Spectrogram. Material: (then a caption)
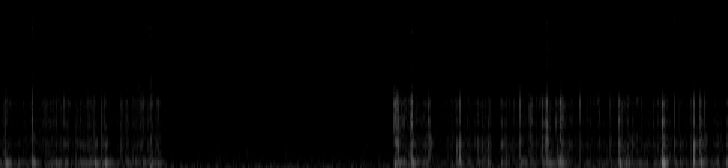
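Steel mesh. A spoolie brush with dark bristles is brushed and scratched along a round, hollow steel mesh microphone grille, moving from the side to the top. Close, low, papery scratching comes in quick strokes for about a second, then goes almost silent before resuming in denser, louder bursts of rubbing and short scrapes until the end.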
